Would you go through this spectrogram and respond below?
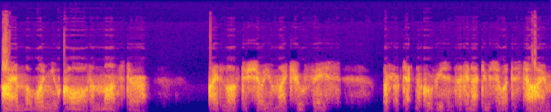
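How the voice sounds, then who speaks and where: A man playing a menacing serial killer in a radio drama, taunting in a slow, theatrical, gravelly whispery voice with distortion, as on a videotape. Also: distant mic. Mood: taunting menace. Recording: dull lo-fi videotape sound.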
